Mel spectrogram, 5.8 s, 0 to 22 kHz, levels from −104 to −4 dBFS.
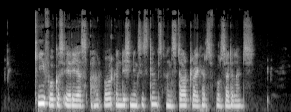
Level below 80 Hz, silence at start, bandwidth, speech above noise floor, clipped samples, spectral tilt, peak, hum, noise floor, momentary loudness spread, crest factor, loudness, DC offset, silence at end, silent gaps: -56 dBFS; 0.7 s; 15.5 kHz; 55 dB; under 0.1%; -6.5 dB/octave; -6 dBFS; none; -76 dBFS; 13 LU; 18 dB; -22 LUFS; under 0.1%; 0.8 s; none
